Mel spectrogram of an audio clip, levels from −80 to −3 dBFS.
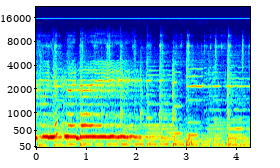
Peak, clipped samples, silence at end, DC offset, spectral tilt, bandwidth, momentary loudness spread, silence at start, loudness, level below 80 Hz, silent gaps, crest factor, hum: -2 dBFS; under 0.1%; 0 s; under 0.1%; -6 dB/octave; 16.5 kHz; 12 LU; 0 s; -14 LUFS; -36 dBFS; none; 12 dB; none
